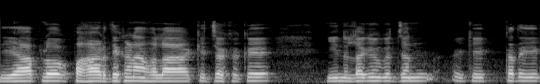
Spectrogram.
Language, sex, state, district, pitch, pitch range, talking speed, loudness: Garhwali, male, Uttarakhand, Tehri Garhwal, 160 Hz, 150-165 Hz, 190 wpm, -15 LUFS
